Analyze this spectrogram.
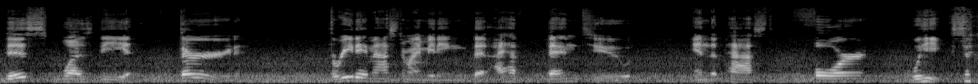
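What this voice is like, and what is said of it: Sore, hoarse voice. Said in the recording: “My throat, you can probably tell, my throat is sore and hoarse.”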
